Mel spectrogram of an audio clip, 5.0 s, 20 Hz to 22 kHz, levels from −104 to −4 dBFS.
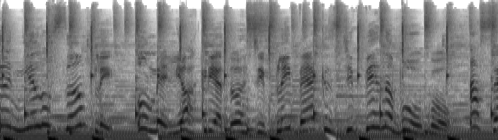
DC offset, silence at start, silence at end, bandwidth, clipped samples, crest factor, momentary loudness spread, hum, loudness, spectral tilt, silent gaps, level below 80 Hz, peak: under 0.1%; 0 s; 0 s; over 20 kHz; under 0.1%; 14 dB; 3 LU; none; -15 LUFS; -5 dB/octave; none; -18 dBFS; 0 dBFS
